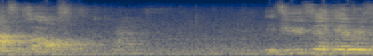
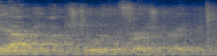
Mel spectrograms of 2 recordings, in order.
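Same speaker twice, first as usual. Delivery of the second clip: shrugging it off; 6 semitones lower, 9 dB quieter than usual. Retold or imitated. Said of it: "And you say".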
